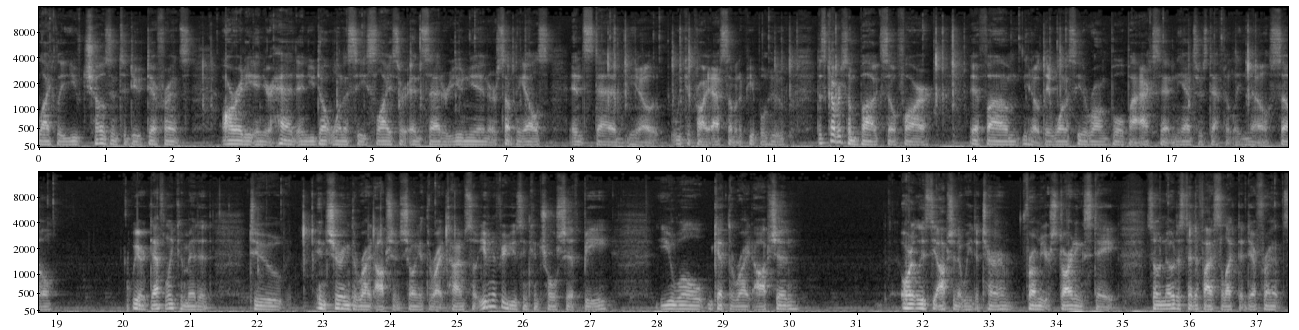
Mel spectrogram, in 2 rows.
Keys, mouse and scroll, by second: 0.0 click, 1.9-2.4 scroll down 3, 2.8-3.2 scroll down 3, 3.2 middle click, 3.6-4.4 scroll up 2, 4.6 shift+middle click, 4.9-5.3 scroll up 1, 5.5 shift+a, 6.4 click, 6.9 s, 8.4 click, 8.7-9.7 typing, 9.2 click, 10.8 click, 10.9-11.8 typing, 12.6 click, 12.8-13.4 scroll up 2, 12.9 middle click, 13.4 typing, 14.6 click, 15.0 typing, 16.7 click, 17.6 click, 18.1 q, 18.8 click, 20.0-22.0 scroll down 1, 22.1 shift+middle click, 22.4 scroll up 2, 22.6 q, 23.7 q, 24.5 click, 24.8 q, 35.5 click, 35.9 q, 36.8 click, 37.3 double click.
